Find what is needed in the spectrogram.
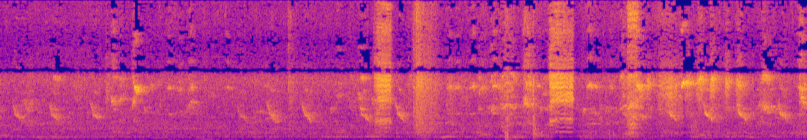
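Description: Brown-throated conure giving a run of short, high, falling chirps, repeated two or three times a second. There are a few louder rustling bursts around the middle.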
